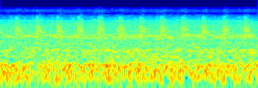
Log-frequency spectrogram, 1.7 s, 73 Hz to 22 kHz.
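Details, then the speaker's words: 2004 Chevy Express 4.8 V8, cold idle, some smoke: fast, even ticking following engine speed from sticking hydraulic lifters; oil pressure adequate, noise fades as engine warms. "botadores que empuja el árbol de leva para las válvulas Y por qué se sabe que es eso porque bomba de aceite tiene la presión adecuada y ya en caliente se le quita"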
